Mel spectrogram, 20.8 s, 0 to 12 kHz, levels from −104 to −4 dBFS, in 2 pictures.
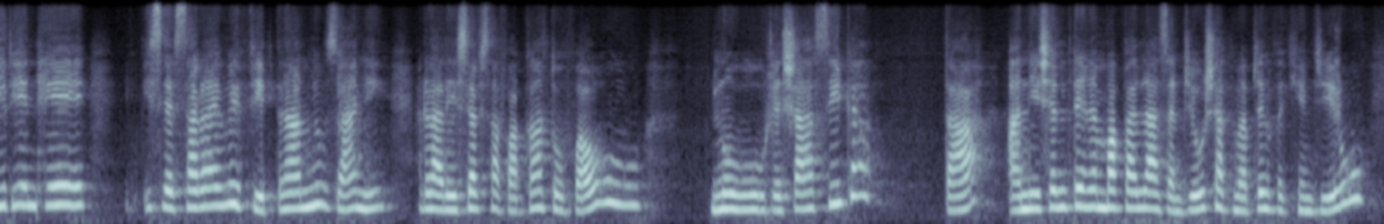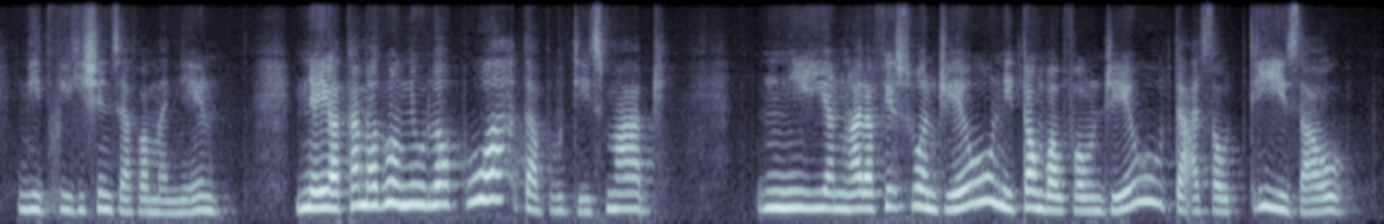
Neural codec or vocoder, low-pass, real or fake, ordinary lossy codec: codec, 16 kHz in and 24 kHz out, 0.6 kbps, FocalCodec, streaming, 2048 codes; 10.8 kHz; fake; Opus, 64 kbps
